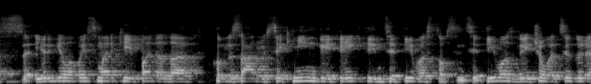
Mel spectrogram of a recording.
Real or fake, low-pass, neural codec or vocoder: real; 10.8 kHz; none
